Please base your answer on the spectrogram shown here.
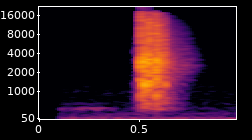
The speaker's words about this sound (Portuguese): Preste atenção no disparo da Nikon D800.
